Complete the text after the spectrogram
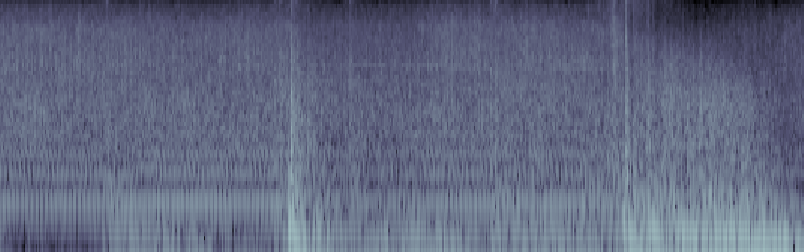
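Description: Wind rushes past a diving plane.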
